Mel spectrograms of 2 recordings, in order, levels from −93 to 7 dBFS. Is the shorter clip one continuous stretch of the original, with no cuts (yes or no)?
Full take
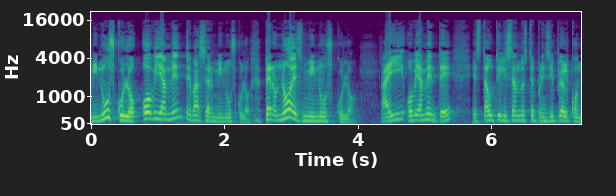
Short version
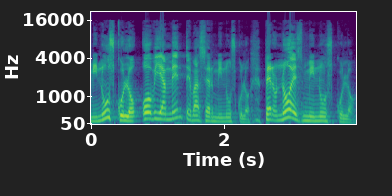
yes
